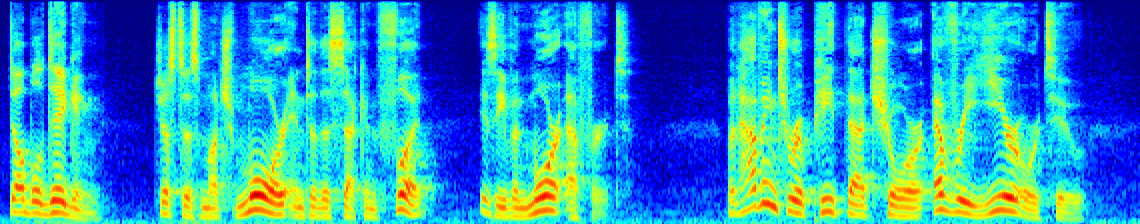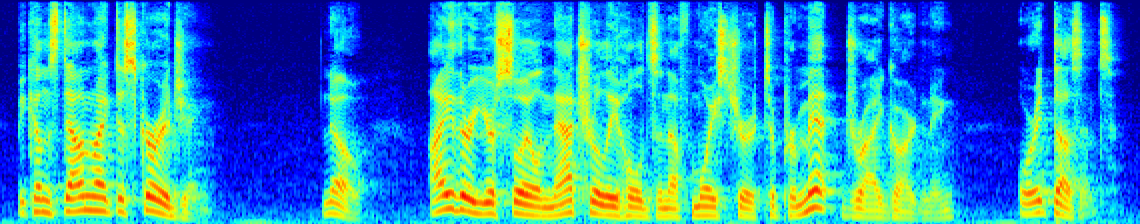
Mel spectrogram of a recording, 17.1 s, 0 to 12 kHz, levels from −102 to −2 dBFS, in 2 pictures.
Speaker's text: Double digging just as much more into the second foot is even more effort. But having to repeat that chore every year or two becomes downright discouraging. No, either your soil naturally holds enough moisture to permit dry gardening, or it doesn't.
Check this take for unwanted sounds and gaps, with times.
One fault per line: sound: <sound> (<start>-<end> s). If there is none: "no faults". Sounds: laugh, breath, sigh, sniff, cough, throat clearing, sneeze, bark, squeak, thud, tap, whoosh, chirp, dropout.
no faults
